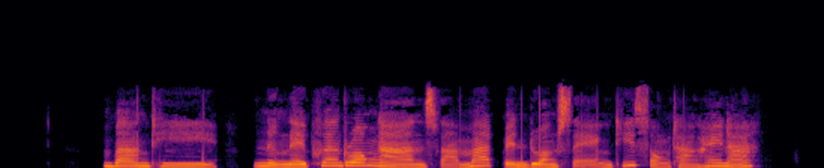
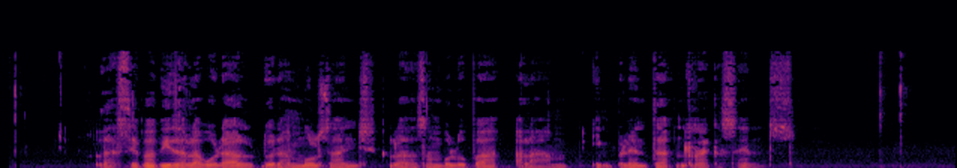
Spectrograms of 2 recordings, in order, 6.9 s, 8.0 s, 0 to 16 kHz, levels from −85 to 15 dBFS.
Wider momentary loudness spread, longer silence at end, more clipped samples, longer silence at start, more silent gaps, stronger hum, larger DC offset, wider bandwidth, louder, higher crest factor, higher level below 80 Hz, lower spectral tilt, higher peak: second, 8 LU vs 14 LU; second, 0.6 s vs 1.35 s; neither; about the same, 0.85 s vs 0.8 s; first, 2.06-2.10 s vs none; neither; neither; second, 8.2 kHz vs 11.5 kHz; first, -18 LUFS vs -34 LUFS; second, 16 dB vs 22 dB; first, -54 dBFS vs -64 dBFS; about the same, -4 dB/octave vs -4.5 dB/octave; first, -2 dBFS vs -14 dBFS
